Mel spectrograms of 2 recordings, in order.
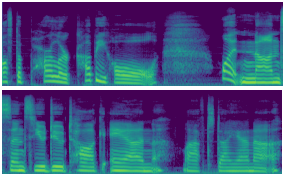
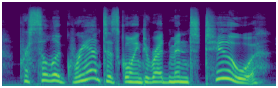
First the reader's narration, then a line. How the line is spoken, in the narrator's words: she exclaimed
